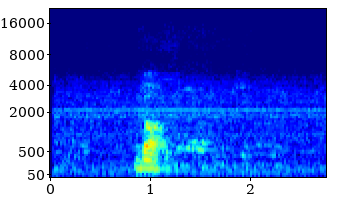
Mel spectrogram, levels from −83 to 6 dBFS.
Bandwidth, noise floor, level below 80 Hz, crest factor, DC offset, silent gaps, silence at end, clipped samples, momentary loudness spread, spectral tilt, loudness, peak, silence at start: 16.5 kHz; -54 dBFS; -70 dBFS; 22 dB; under 0.1%; none; 0.5 s; under 0.1%; 24 LU; -6.5 dB/octave; -30 LUFS; -14 dBFS; 0.05 s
